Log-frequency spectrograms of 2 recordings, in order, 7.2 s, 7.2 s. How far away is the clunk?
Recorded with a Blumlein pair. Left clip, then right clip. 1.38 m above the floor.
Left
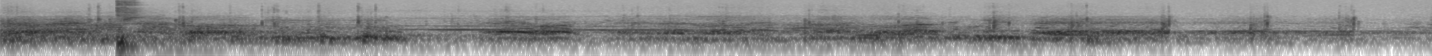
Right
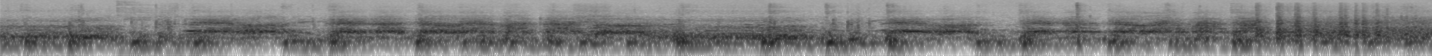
About 1.1 m.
